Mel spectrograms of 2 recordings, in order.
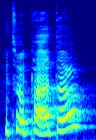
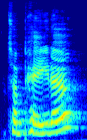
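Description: First: It is said in a British accent. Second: It is said in an American accent.

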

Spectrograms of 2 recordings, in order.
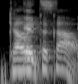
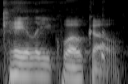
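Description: First: The first name sounds like Kelly. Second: The first name sounds like Kaylee. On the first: The speaker calls it wrong. "that's what I thought her name was Kelly Cacao" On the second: The speaker calls it right. "It's Kaylee Cuoco"

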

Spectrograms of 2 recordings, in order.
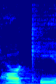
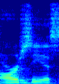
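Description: First: The c is pronounced as a k sound. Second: The c is not pronounced as a k sound. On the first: The speaker calls it right. "so like the C is pronounced like a K? Yeah" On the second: The speaker calls it wrong. "I always thought it was Arceus"

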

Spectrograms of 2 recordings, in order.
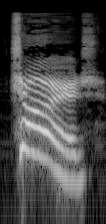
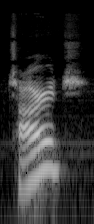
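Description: First: It is yelled confidently. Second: It sounds nervous, like a question.

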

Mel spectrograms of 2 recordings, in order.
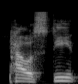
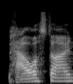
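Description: First: The word is said the local, less familiar way. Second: The word is said the common, familiar way. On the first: The speaker calls it right. "It's pronounced Palestine" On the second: The speaker calls it wrong. "this is not pronounced Palestine"

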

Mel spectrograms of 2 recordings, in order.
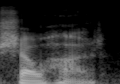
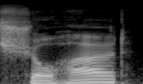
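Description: First: The first vowel glides into a w-like sound. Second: The first vowel is a plain o sound. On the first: This is the Tajik pronunciation in quick speech. "or shohad" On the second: This is the Iranian pronunciation. "In Iran, it's shohad"

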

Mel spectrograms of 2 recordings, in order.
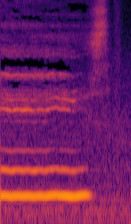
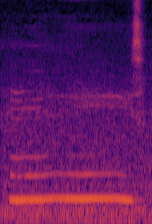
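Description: First: The word is said loudly. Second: The word is said softly.

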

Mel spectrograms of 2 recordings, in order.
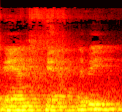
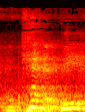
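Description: First: The words are drawn out in an unnatural rhythm. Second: The words run quickly with natural speech urgency. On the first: The speaker calls it wrong. "you would never talk like that" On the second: The speaker calls it right. "it just seems to have a little more urgency"

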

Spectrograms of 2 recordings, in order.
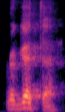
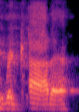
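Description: First: It is pronounced with a g and u: rigutta. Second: It is pronounced with a clear k and o: ricotta. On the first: The speaker calls it right. "It's rigutta" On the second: The speaker calls it wrong. "Definitely don't say ricotta"

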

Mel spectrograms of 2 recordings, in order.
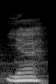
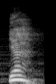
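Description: First: The word sounds soft and friendly. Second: The word sounds curt and harsh. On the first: This is how the writer meant the reply. "Padahal dia kalau jawab ya" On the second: This is how the reader takes the reply. "Tapi kita ya. Kan beda kan. Kasar banget sih ya"

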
